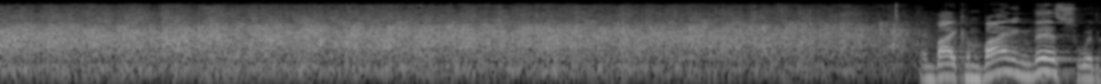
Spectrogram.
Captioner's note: applause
